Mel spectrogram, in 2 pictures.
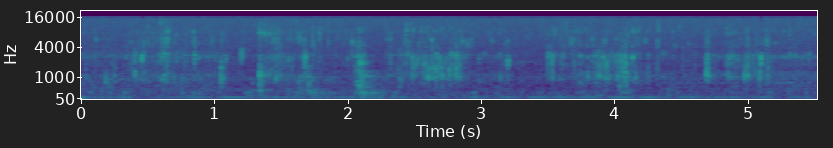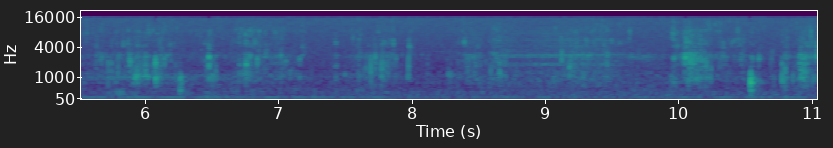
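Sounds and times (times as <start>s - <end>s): hand squelching chicken in marinade: 0.0s - 11.0s
steady low hum: 0.0s - 11.0s.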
